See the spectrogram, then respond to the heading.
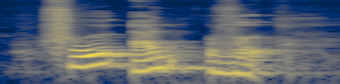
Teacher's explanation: The active articulator is the lower lip and the passive articulators are the upper front teeth. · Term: labiodental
